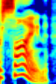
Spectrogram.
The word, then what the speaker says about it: sign: That silent G in sign is what helps connect it to related words like signal or signature, where all of a sudden the G is pronounced.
